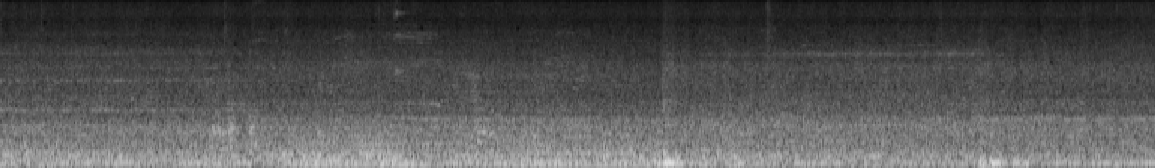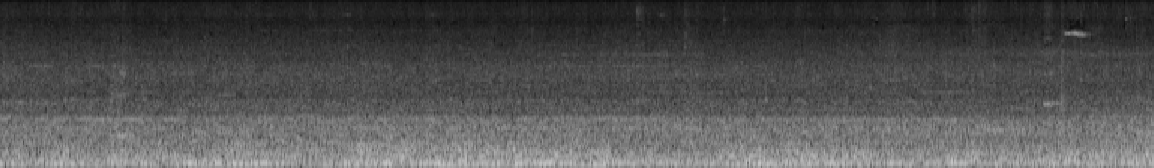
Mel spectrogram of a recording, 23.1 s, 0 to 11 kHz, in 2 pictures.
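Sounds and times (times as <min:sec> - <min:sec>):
train wheels rumbling on track: 0:00.0 - 0:23.0
train bump: 0:06.5 - 0:07.8, 0:09.6 - 0:10.4.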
